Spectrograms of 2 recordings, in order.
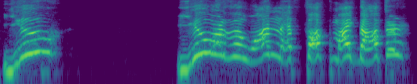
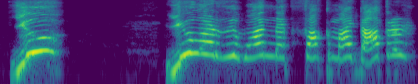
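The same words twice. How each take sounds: First: Put-on high-pitched accented mother, squeaky and outraged; angry Albanian mom. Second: Put-on high, loud accented shriek at the roommate; angry Albanian mom. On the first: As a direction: repeat it as a shrill mock mom. Repeated angry mom line. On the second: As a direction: screech it like a furious immigrant mother.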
